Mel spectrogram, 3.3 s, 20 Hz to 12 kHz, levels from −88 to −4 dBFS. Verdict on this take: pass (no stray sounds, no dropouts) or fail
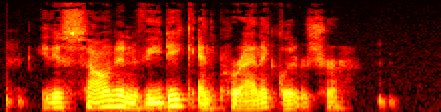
pass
